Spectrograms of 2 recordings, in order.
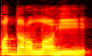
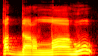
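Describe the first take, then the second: First: The word Allah ends with an i vowel. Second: The word Allah ends with a u vowel. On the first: The speaker calls it wrong. "Jangan dicampur-campur" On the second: The speaker calls it right. "Itu lafaz Allahnya dibaca marfu', dibaca dhammah"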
